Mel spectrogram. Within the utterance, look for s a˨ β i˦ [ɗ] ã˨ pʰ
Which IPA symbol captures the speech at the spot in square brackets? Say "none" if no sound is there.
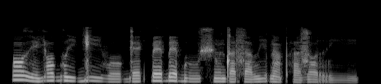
ɗ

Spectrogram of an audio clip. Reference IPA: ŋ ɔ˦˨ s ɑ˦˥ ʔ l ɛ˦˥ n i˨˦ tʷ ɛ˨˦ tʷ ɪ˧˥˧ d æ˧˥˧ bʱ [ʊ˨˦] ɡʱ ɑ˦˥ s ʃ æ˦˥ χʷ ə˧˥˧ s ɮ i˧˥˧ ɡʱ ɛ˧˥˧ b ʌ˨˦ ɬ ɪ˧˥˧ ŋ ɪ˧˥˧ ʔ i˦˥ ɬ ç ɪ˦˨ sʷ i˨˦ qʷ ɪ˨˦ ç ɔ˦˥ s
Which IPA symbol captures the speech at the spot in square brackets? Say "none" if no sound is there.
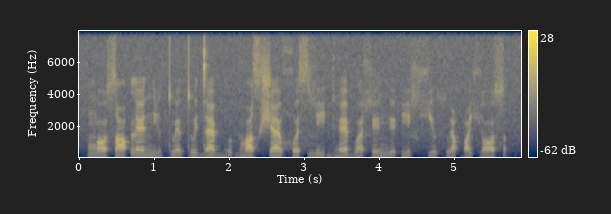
ʊ˨˦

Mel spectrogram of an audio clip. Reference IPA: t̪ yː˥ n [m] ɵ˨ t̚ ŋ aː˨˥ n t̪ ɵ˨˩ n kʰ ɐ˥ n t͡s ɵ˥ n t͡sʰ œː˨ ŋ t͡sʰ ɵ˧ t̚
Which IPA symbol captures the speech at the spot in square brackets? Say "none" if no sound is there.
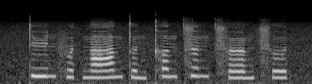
f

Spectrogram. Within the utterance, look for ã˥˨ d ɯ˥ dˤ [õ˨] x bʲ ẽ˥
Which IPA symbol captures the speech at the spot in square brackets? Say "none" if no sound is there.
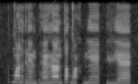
ũ˨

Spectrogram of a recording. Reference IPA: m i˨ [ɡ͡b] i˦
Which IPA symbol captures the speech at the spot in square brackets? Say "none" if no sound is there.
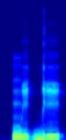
ɡ͡b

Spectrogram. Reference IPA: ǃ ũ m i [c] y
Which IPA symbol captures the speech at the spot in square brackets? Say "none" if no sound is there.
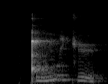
c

